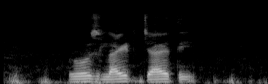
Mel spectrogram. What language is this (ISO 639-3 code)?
mki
